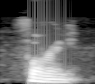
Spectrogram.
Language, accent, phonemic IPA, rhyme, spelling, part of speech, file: English, Southern England, /ˈfɒɹ.eɪ/, -ɒɹeɪ, foray, noun / verb, LL-Q1860 (eng)-foray.wav
- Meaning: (noun) 1. A sudden or irregular incursion in border warfare; hence, any irregular incursion for war or spoils; a raid 2. A brief excursion or attempt, especially outside one's accustomed sphere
